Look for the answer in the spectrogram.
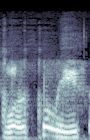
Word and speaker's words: Los Feliz: It's Los Feliz. I'm sorry everyone in the world pronounces it wrong.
